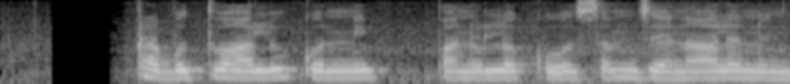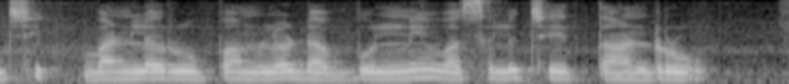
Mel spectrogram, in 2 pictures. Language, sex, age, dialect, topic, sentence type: Telugu, female, 18-24, Telangana, banking, statement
